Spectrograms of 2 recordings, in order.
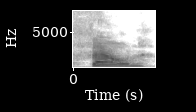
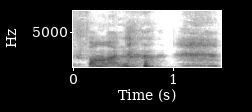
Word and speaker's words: Faun: It's pronounced faun. Faun. See, I knew him. And us Canadians, we just look at it, so it's fawn.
